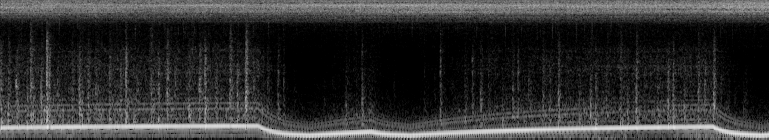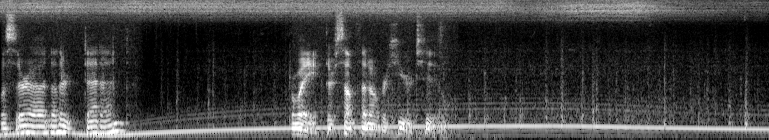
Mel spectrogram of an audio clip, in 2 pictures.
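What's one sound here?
A motor hums steadily, dropping and rising in pitch.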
